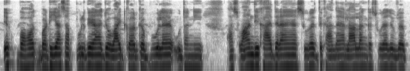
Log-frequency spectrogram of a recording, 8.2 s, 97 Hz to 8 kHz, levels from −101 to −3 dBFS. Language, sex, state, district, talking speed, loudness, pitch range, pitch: Bajjika, male, Bihar, Vaishali, 220 wpm, -17 LUFS, 125-135 Hz, 130 Hz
